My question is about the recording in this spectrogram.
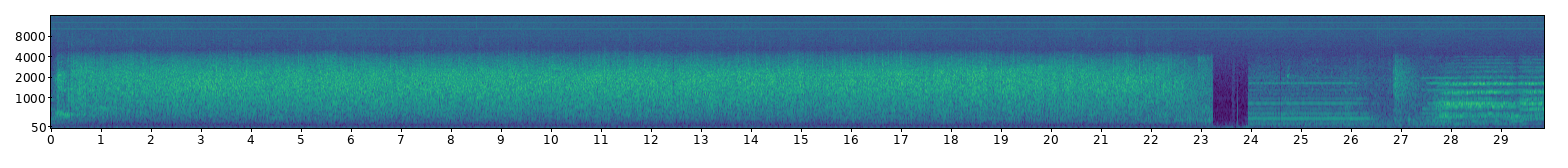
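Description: Audience applauding steadily for about 23 seconds after a band piece. After a brief cut in the sound, sustained musical chords begin near the end.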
